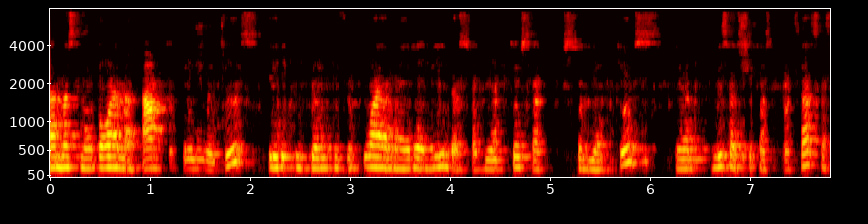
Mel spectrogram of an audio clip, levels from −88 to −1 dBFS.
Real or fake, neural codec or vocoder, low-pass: fake; codec, 16 kHz, 8 kbps, FreqCodec, larger model; 7.2 kHz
